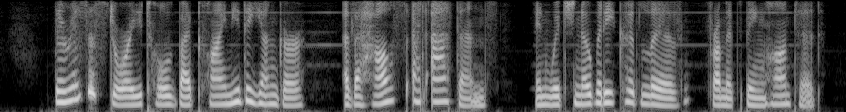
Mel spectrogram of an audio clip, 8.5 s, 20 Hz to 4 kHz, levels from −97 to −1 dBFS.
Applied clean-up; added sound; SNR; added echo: neural separator model SepFormer WHAM!.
